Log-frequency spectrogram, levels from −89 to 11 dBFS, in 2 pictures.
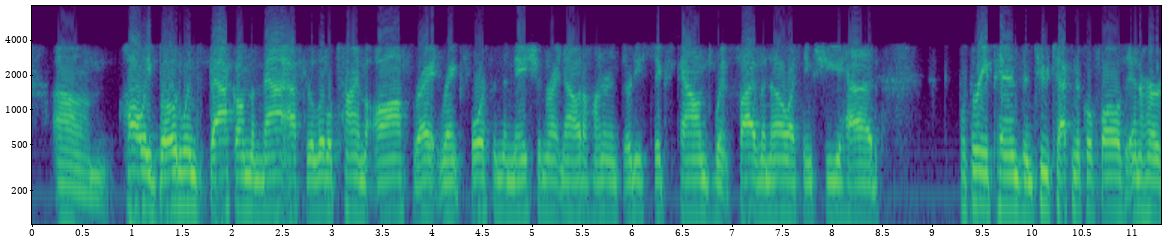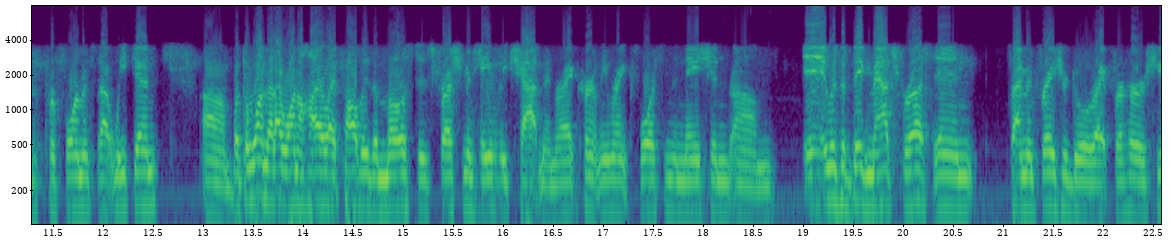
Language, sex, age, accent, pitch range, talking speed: English, male, 20-39, American, 120-135 Hz, 220 wpm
